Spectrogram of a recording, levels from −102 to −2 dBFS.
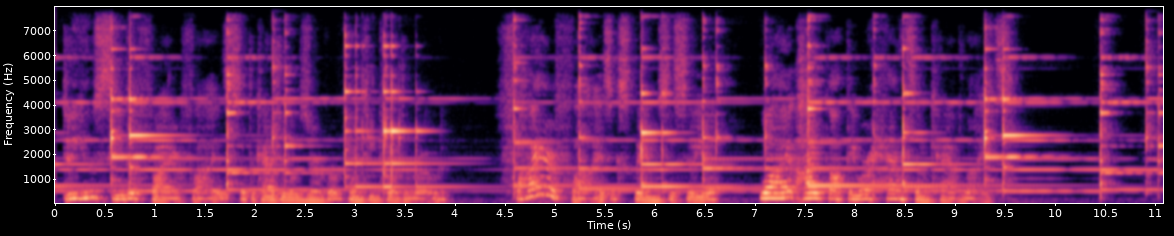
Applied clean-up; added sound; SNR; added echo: none; Chime; -2 dB; reverberation time 0.2 s.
